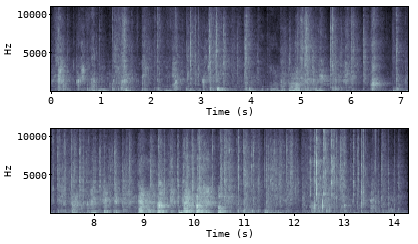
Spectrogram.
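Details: Two pet dogs indoors in a small room, giving irregular whimpers and short vocal sounds, with rustling and handling noise throughout.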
